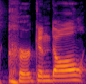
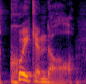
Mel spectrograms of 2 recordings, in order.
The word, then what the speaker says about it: Kuykendall: And by the way, a lot of people pronounce this Kirkendall. It's not pronounced Kirkendall, it's Kuykendall.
